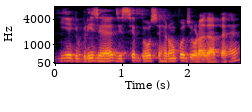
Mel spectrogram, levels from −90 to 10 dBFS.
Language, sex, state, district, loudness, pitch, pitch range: Hindi, male, Bihar, Vaishali, -15 LUFS, 140 Hz, 130-150 Hz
